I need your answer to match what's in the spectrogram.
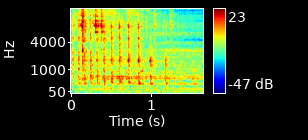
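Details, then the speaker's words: Axis M200 mini bike engine, hot, oil present, after it quit while riding: hard fast metallic rhythmic knocking over rough running; engine knocking, likely finished. "good at all that does not sound like she is gonna come back to life"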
